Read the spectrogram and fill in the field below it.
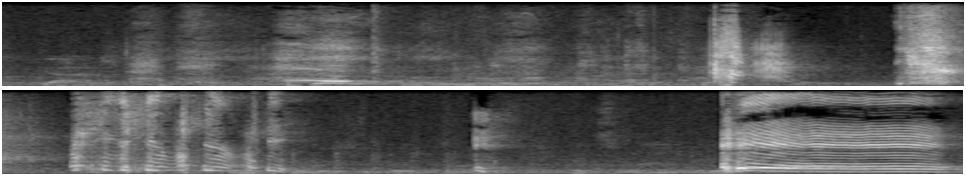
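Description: Sharp bursts like sneezes, followed by an infant's laughter; the sneezes are faked.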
